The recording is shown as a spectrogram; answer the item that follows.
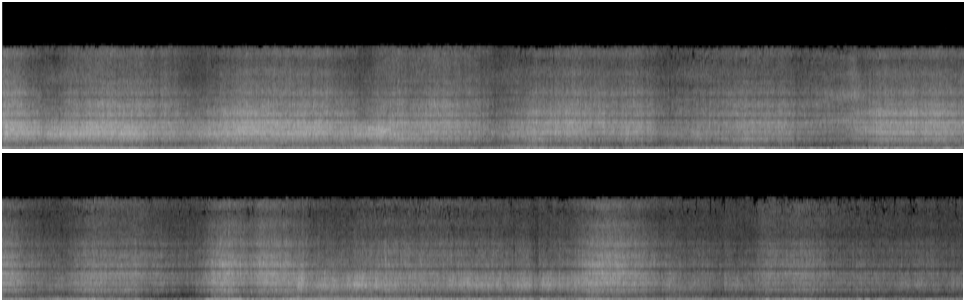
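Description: Wind buffeting the microphone of a skier's camera, mixed with the hiss and scrape of skis carving on groomed snow. The rush drops away for a moment about two-thirds of the way through, then comes back.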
